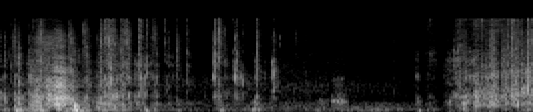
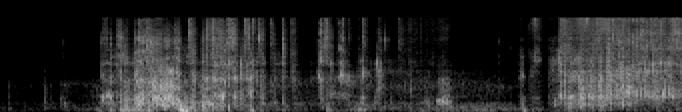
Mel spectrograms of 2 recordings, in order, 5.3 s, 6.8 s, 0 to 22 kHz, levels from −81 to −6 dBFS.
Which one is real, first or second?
first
